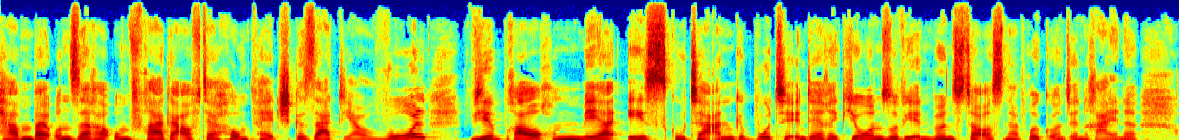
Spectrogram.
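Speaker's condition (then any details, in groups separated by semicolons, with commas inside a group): No condition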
